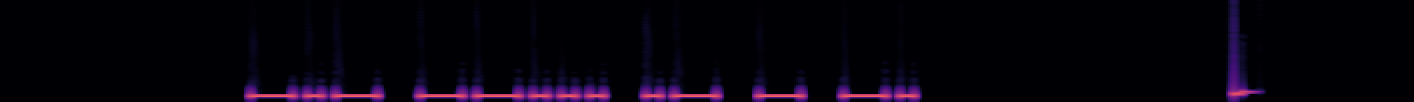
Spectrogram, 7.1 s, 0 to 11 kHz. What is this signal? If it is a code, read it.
Morse code, heard as a keyed tone, about 17 wpm, 700 Hz. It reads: K7ATN
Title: NA SOTA Activator Callsigns 17wpm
